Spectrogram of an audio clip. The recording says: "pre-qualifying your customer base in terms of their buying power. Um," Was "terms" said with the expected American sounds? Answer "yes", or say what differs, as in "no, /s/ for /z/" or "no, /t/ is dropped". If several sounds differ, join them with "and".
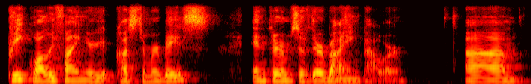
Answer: no, /s/ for /z/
